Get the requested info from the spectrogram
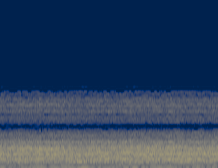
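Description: Stadium crowd noise with the steady drone of massed vuvuzelas, heard over a television match broadcast.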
